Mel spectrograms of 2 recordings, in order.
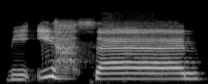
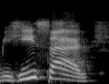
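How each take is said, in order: First: The h has no vowel after it. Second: The h is followed by an i vowel. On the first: The speaker calls it right. "haknya sukun" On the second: The speaker calls it wrong.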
